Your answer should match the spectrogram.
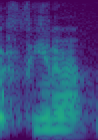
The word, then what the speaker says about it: finner: Norwegian speakers, you know it's pronounced fina, right? But it's the same spelling, F-I-N-N-E-R.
